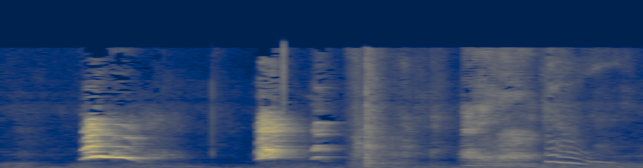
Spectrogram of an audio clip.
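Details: Havanese puppy named Emilee, also called Meghan, gives two short, sharp, high yaps followed by a falling, whimpering yelp near the end, with faint voices in the background.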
